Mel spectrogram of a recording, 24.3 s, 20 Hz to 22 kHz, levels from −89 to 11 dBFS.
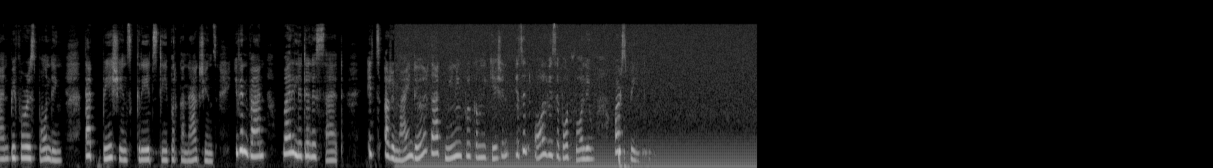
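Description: From 7.89 s to 15.14 s the speech carries a video or display buzz, a rasping tone at 75 Hz with a spray of fine hash riding above it, sitting roughly 20 dB below the speech. A screen or its video cable is coupling into the audio path, and the 75 Hz figure matches a display's field rate. That separates it from mains hum, which would sit at 50 or 60 Hz and sound smoother, without the hash.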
